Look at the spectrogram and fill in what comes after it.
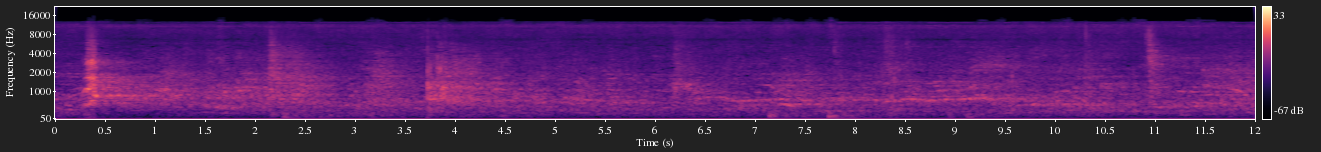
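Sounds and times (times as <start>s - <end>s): murmur of arena noise: 0.0s - 12.0s.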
